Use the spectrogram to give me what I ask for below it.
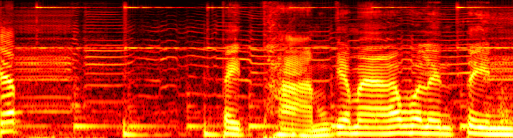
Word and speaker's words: Valentin: ถาม แก มา ครับ วาเลนติน เจ้า ตัว บอก ว่า ถ้า อ่าน แบบ ฝรั่งเศส นี่ ต้อง อ่าน ว่า วาลอง ติน นะ ครับ ชื่อ แก พักชัย ตั้ง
